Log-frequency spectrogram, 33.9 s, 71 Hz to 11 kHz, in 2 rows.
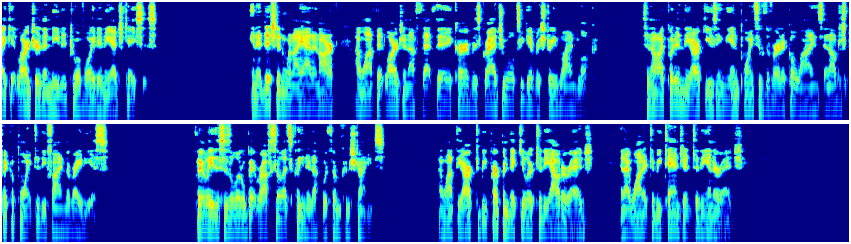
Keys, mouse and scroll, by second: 1.6 click, 2.7 right click, 3.4 right click, 8.0 click, 9.1 click, 12.0 click, 13.2 click, 17.2 click, 23.8 click, 24.9 click, 27.5 click, 30.6 click, 31.1 click, 33.2 click.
